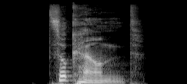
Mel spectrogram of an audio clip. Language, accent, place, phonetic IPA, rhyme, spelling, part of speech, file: German, Germany, Berlin, [ˈt͡sʊkɐnt], -ʊkɐnt, zuckernd, verb, De-zuckernd.ogg
- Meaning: present participle of zuckern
